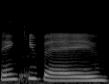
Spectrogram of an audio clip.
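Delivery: downcast, sad, sorry-sounding voice. Speaker asked to say thank you to babe, sad thank-you. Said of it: "you sounded so sad".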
